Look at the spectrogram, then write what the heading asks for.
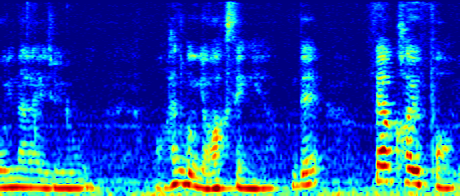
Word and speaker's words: Verkäufer: 근데 Verkäufer, 요게 이제 아우가 아니고 umlaut 우는 오이 발음이 난다고 앞에서 제가 설명을 드렸어요.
